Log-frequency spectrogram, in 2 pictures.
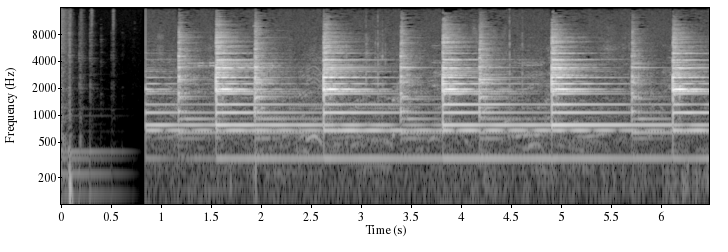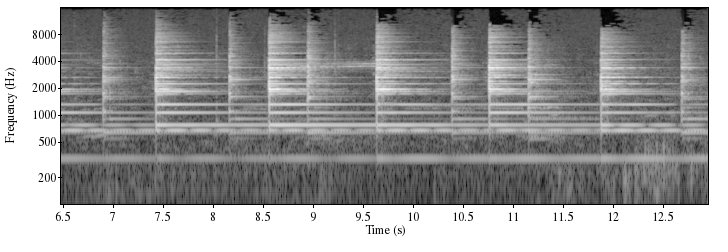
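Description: A single chapel bell hung on a wooden post, rung by hand in quick strokes, about two a second in loose pairs, each stroke ringing on into the next; it starts about a second in. It is rung for the start of mass.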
